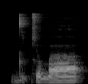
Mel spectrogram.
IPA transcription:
d̪ɪcəma

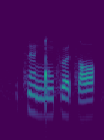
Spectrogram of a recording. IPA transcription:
t͡sɛ̃ ŋ͡ǃũfœt͡sɑ

